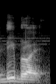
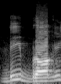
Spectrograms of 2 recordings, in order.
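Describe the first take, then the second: First: The surname is said as one syllable, broy. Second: The surname is said as two syllables, brog-lee. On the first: The speaker calls it right. "डी ब्रॉय होता है ऐसे करके" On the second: The speaker calls it wrong. "De ब्रॉगली नहीं होता"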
